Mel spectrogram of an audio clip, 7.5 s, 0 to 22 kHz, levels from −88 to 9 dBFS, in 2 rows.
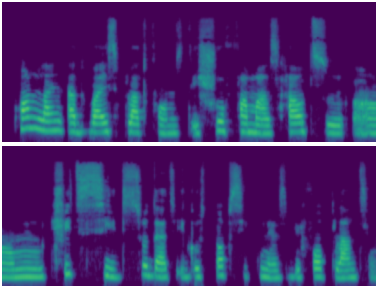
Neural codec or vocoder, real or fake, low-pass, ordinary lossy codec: vocoder, 44.1 kHz, 128 mel bands, Pupu-Vocoder; fake; 14.4 kHz; MP3, 64 kbps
